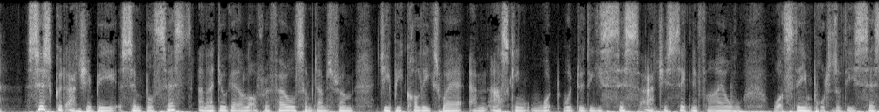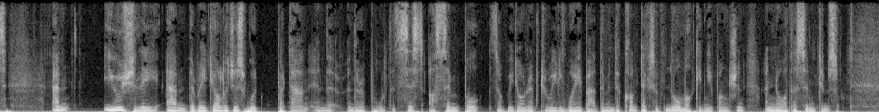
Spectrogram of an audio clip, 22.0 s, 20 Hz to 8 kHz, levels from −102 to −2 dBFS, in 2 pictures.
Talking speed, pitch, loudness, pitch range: 200 wpm, 125 Hz, -23 LUFS, 115-135 Hz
